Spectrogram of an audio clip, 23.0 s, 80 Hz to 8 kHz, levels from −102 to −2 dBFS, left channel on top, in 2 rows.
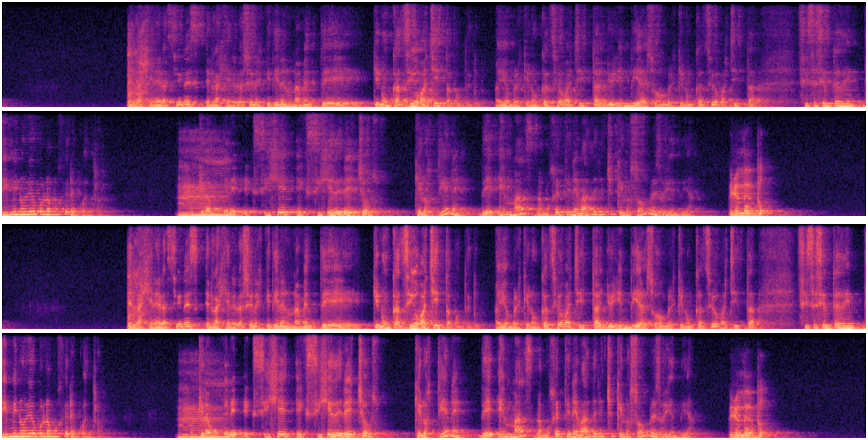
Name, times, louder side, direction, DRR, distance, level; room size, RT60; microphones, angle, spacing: voice 1, 1.7-6.3 6.6-12.9 14.2-16.5 17.0-20.7, right 2 dB, 50° right, 8 dB, 1.2 m, -20 dB
voice 2, 13.9-14.6 21.2-21.7, equal, 5° left, 6 dB, 0.6 m, -19 dB
20.0 x 7.1 x 3.5 m, 0.79 s
head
